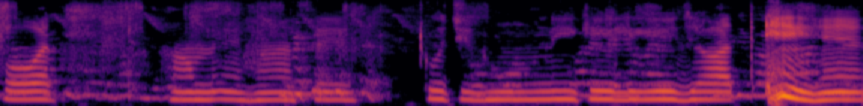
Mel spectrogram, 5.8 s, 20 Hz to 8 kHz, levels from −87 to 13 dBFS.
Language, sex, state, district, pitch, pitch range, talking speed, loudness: Bundeli, female, Uttar Pradesh, Jalaun, 220 Hz, 215-230 Hz, 105 wpm, -29 LUFS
